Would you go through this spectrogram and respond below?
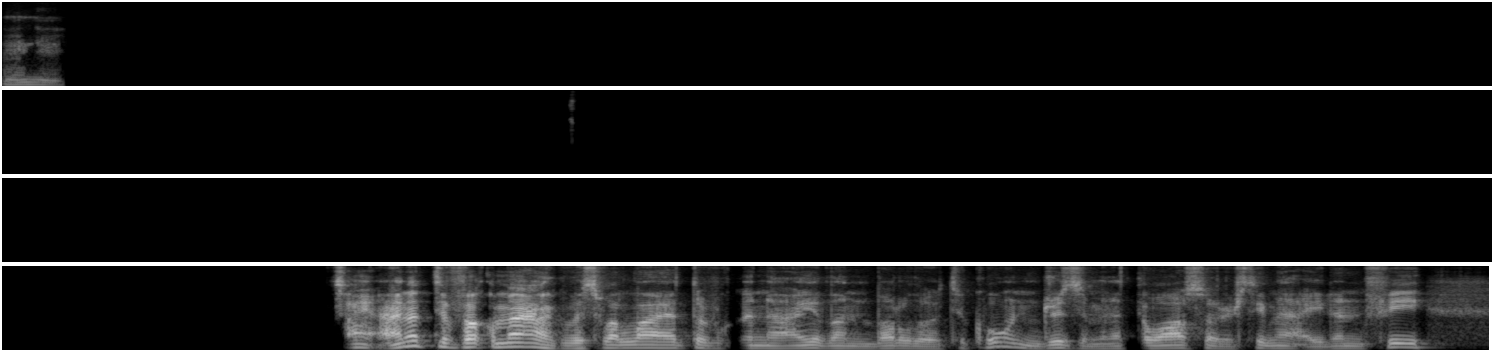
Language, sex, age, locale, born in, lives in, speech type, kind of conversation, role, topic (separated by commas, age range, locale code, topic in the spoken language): Arabic, male, 25-29, ar-SA, Saudi Arabia, United States, conversation, unstructured, none, هل بتحس إن السوشيال ميديا بتزوّد الإحساس بالوحدة؟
